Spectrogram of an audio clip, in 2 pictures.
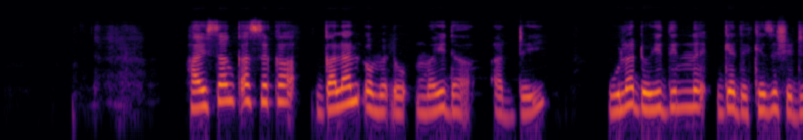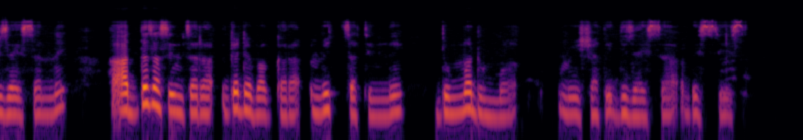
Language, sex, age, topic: Gamo, female, 25-35, government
